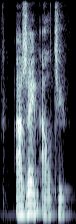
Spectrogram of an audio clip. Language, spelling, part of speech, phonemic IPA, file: Dutch, azijnaaltje, noun, /aˈzɛinalcə/, Nl-azijnaaltje.ogg
- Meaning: diminutive of azijnaal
